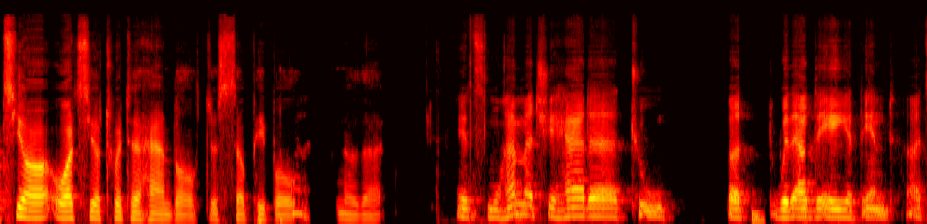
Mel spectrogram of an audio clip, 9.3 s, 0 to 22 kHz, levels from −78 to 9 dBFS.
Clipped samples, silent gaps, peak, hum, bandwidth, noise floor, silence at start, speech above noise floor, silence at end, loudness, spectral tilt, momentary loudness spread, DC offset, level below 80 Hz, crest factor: under 0.1%; none; -2 dBFS; none; 17 kHz; -76 dBFS; 0 s; 53 dB; 0 s; -23 LUFS; -5 dB/octave; 15 LU; under 0.1%; -52 dBFS; 22 dB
